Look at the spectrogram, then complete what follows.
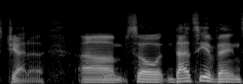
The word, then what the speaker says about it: Jeddah: And then we're going to be talking about, is it Jeddah? Is that the right way to say it? I think it is. I looked it up. I actually, I'm baiting you right now. It's Jeddah.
